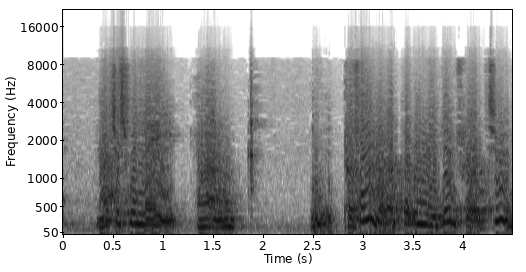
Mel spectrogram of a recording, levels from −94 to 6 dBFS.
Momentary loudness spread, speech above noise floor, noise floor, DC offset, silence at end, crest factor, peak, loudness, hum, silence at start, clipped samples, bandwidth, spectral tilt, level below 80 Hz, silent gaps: 7 LU; 26 dB; -30 dBFS; under 0.1%; 0 s; 6 dB; 0 dBFS; -5 LUFS; none; 0 s; 0.5%; 11.5 kHz; -5.5 dB/octave; -24 dBFS; none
